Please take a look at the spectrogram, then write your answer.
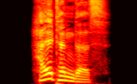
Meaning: strong/mixed nominative/accusative neuter singular of haltend
- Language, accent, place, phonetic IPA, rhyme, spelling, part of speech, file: German, Germany, Berlin, [ˈhaltn̩dəs], -altn̩dəs, haltendes, adjective, De-haltendes.ogg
